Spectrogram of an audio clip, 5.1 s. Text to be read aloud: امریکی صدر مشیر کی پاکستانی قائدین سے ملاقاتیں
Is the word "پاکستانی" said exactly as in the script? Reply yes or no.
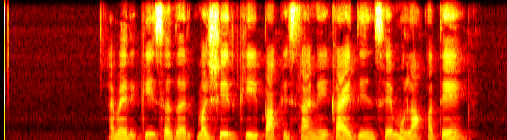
yes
